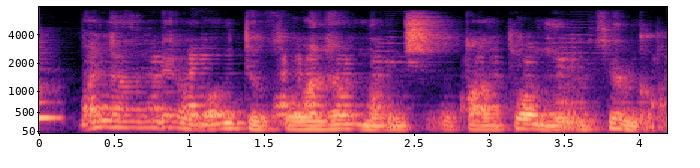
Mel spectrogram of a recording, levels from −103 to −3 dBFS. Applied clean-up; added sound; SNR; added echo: neural mask model DeepFilterNet 3.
